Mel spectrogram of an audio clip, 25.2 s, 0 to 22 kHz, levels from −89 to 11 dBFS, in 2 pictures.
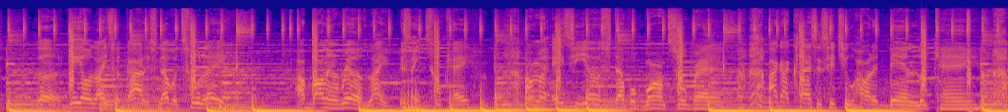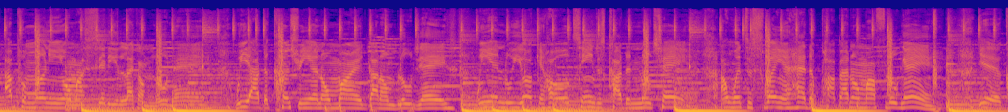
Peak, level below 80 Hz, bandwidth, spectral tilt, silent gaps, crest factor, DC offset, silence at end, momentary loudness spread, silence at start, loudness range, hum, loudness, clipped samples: -2 dBFS; -14 dBFS; 16 kHz; -4 dB/octave; none; 10 dB; under 0.1%; 0 s; 5 LU; 0 s; 3 LU; none; -14 LUFS; under 0.1%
